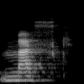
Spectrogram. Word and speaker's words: masques: On voit bien les masques, le masque, le mot masque, c'est exactement la même chose à l'oreille. D'accord? On ne dit pas les masques. Voilà.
